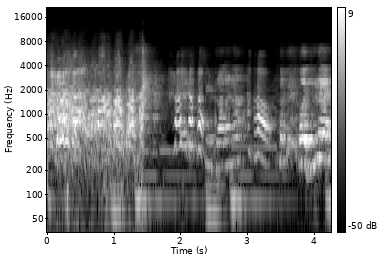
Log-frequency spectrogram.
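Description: A woman laughs close by.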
